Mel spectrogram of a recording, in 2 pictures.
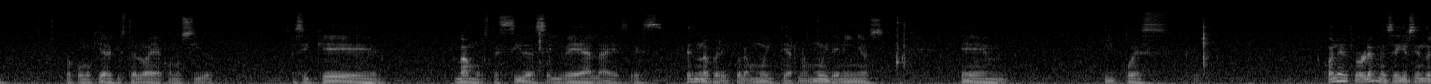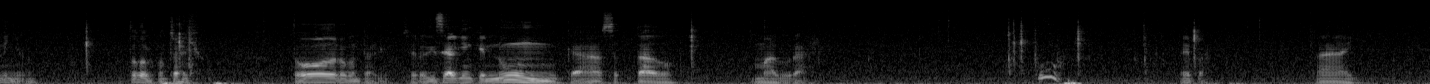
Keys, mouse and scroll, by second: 1.7 shift+right click, 3.7 shift+right click, 4.4-5.6 shift+middle drag, 5.9 e, 8.6 click, 9.5 KP_3, 12.7-13.9 shift+middle drag, 16.6 ctrl+r, 17.4 click, 17.7 middle click, 17.9 click, 18.2-20.1 middle drag, 20.1 middle click, 22.3 shift+right click, 22.9 shift+middle click, 24.2 shift+right click, 25.1 ctrl+shift+z, 25.7 shift+middle click, 27.3 shift+right click.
